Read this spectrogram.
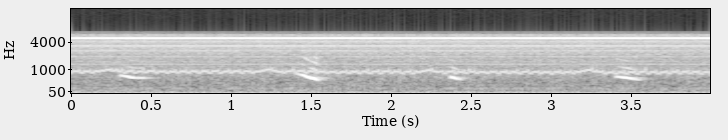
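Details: Degu sleeping, with breath sounds signalling illness rather than simple snoring: four short, falling 'kuu' squeaks at uneven intervals, under a continuous wavering hum.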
